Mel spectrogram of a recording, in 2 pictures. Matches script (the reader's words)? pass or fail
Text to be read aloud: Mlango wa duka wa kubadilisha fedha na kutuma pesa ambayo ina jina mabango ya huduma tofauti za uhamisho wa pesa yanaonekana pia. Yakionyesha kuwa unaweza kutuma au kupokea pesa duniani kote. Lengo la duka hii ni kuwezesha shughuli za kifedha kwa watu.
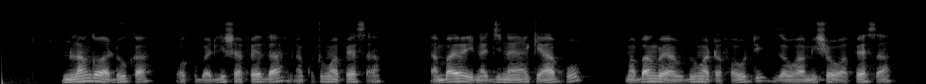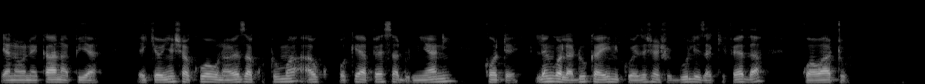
fail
